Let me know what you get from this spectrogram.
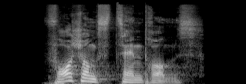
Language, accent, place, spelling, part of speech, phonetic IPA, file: German, Germany, Berlin, Forschungszentrums, noun, [ˈfɔʁʃʊŋsˌt͡sɛntʁʊms], De-Forschungszentrums.ogg
- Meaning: genitive singular of Forschungszentrum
